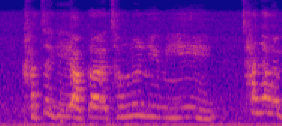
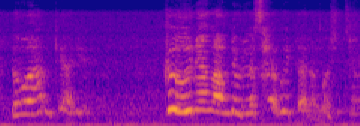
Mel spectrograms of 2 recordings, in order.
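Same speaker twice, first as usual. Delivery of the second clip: fervent, raised sermon voice; preaching; 4 semitones higher than usual. Real, not acted. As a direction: preach it to the congregation with conviction. Preaching to the congregation.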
